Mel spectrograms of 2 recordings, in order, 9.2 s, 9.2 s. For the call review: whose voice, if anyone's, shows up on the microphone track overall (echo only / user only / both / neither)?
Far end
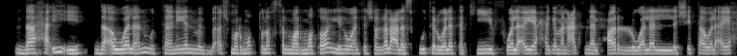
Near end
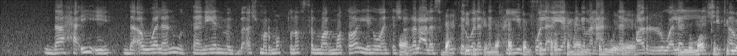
both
